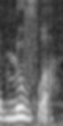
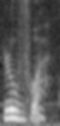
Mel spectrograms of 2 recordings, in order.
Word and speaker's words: Louvre: 各位不好意思哦，不叫福禄宫哦，是叫做卢浮宫，英文叫做 Lu Louvre，应该是法国法语吧。然后呢，我不知道怎么念，我上网看的 pronunciation 是 Louvre Louvre，所以就是 Louvre Museum，OK？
